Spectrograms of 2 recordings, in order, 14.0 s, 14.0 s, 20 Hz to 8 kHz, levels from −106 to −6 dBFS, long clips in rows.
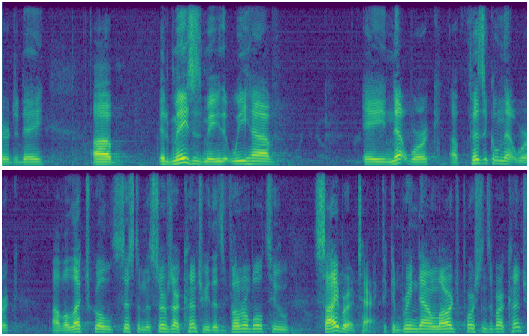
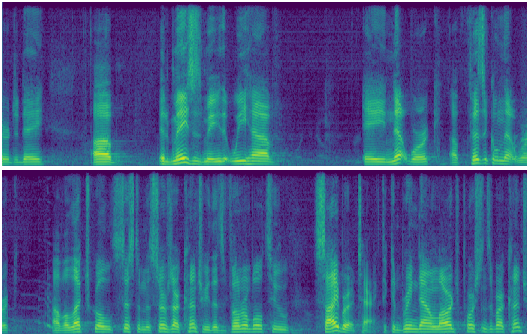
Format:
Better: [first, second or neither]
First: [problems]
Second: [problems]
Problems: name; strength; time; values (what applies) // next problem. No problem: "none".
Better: first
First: none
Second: noise reduction (neural separator model SepFormer DNS4)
